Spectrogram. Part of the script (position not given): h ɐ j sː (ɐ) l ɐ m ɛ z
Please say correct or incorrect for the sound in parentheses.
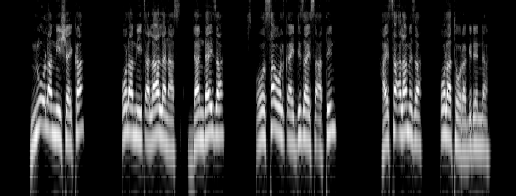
incorrect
